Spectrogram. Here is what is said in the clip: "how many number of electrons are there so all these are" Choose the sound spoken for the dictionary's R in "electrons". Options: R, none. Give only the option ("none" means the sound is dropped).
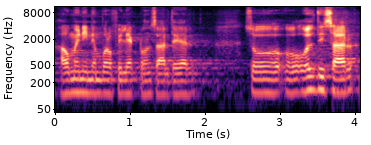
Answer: none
